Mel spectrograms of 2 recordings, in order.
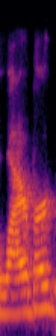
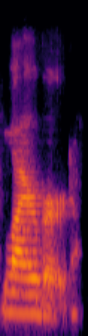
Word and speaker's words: lyrebird: that i'm talking about a bird called the liar bird which is in australia um and it's spelled yeah cassandra knows do you have you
